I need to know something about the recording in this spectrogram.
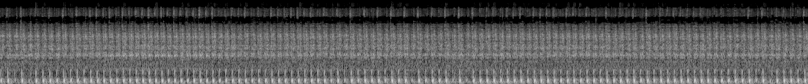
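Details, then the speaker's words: Phatmoto motorized bike small engine after an upgrade for poor idle and 40 mph top speed: rapid, crisp, evenly spaced pops holding a steady beat with no stumbles or misses; now idling normally and working great. "okay so let's turn it on again just just just to see here I got everything on to see as you can see it's working great this time I had the choke"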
